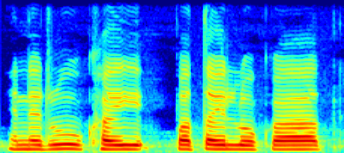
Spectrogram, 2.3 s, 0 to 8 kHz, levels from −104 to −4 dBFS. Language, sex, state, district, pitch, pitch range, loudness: Magahi, female, Jharkhand, Palamu, 225 Hz, 220-230 Hz, -14 LUFS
